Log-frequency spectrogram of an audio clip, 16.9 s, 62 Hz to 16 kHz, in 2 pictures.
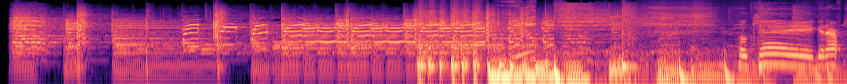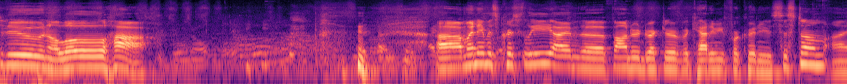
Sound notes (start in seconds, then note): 10.4 crowd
